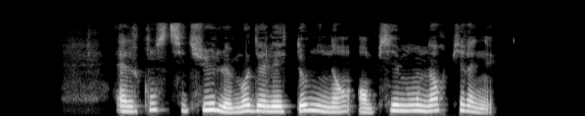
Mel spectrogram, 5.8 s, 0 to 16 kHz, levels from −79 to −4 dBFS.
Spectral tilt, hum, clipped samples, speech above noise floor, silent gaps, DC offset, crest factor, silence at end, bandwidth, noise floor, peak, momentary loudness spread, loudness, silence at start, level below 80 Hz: -8 dB/octave; none; under 0.1%; 36 dB; none; under 0.1%; 14 dB; 0.95 s; 7.8 kHz; -49 dBFS; 0 dBFS; 9 LU; -14 LUFS; 1.15 s; -56 dBFS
